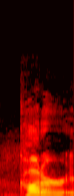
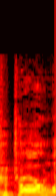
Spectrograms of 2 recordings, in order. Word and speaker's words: Qatar: We talked about this on the Levitard show too because Amin Al-Hassan he speaks Arabic and he was saying that Qatar is the closest to how you pronounce it in Arabic. – Okay. – And then I read this New York Times article, and basically the ending was like, well, Qatar's probably the most incorrect.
